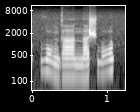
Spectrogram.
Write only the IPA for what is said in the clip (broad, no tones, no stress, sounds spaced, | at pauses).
ðˤ u ŋ ɡ aː n a ʃ ðˤ u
